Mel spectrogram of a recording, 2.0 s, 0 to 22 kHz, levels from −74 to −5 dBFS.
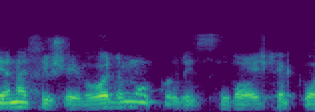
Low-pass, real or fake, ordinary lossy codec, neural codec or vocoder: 7.2 kHz; fake; AAC, 32 kbps; codec, 24 kHz, 1.5 kbps, HILCodec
